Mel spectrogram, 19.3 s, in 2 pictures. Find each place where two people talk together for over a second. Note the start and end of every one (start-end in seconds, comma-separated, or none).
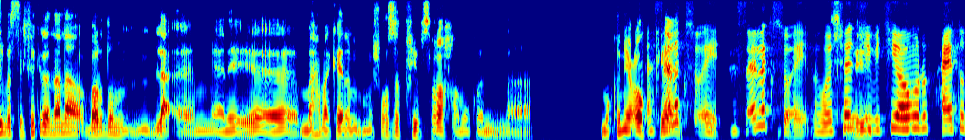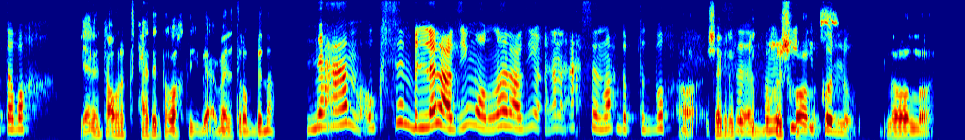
16.8-18.1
